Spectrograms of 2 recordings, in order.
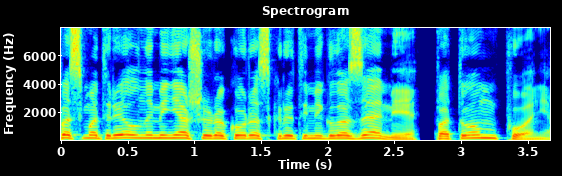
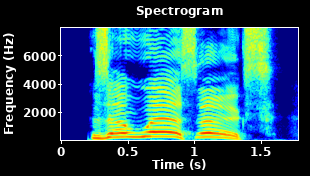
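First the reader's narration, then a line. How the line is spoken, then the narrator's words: Shouting from a wall. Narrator (Russian): прокричал он со стены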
